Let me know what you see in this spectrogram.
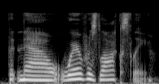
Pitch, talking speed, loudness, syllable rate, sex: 210 Hz, 190 wpm, -14 LUFS, 5.1 syllables/s, female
